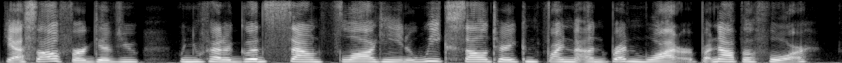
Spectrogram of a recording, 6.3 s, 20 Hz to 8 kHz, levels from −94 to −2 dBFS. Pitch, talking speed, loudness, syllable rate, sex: 240 Hz, 220 wpm, -19 LUFS, 6.3 syllables/s, female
